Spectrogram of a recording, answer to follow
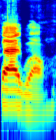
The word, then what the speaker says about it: Bagwell: love with the Houston Astros and his name rhymes with agwell uh it's Jeff Bagwell uh this guy and he's up there on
